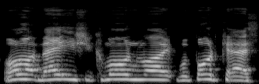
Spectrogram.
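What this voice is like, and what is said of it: Poor put-on Australian accent. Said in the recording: “I'm trying to do an Australian accent ... that was fucking horrible”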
